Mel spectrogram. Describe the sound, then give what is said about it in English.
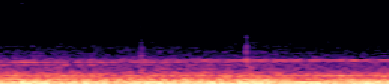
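Steady low rumble of a car driving along a road, continuous and even throughout with no voices. “We're driving there right now.”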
